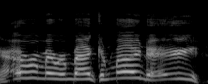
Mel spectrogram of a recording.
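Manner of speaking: put-on high, creaky grumpy old man. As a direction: whine it like a cranky grandpa. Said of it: "I sound like an old man now".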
